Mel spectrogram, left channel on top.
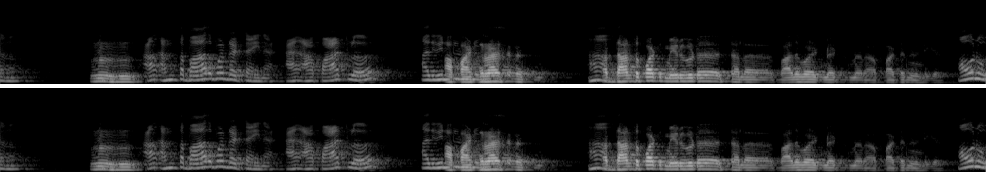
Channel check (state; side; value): identical; both; correlation 1.00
